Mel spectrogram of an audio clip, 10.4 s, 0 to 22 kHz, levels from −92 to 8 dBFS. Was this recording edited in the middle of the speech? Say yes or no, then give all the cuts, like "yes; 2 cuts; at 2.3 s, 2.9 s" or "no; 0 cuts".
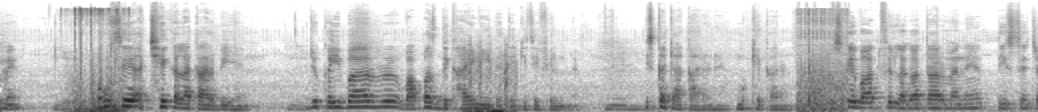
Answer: yes; 1 cut; at 8.1 s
